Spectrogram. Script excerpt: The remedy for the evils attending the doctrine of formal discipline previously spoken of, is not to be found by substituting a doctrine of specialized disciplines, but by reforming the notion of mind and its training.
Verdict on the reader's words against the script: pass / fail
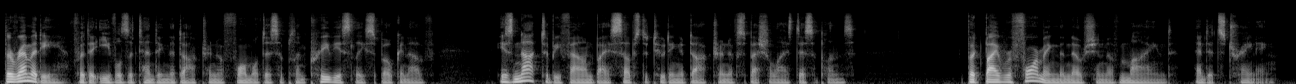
pass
